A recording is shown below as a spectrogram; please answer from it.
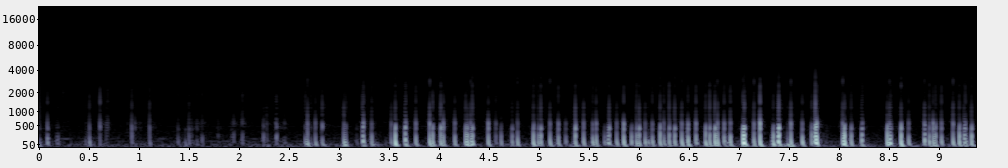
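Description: An empty, small, hollow teal rubber phone case is held sideways in both hands and tapped quickly with long nails. Soft, dull, low thuds start sparse and quiet, then become a dense, louder, irregular patter of muffled taps with almost no ring after each one.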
